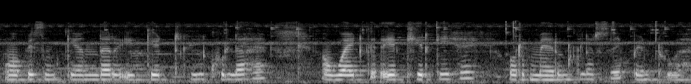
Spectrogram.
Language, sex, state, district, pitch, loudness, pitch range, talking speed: Hindi, female, Jharkhand, Garhwa, 225 Hz, -19 LUFS, 220-240 Hz, 165 wpm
